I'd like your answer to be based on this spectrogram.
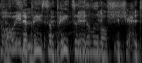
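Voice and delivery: loud, very high-pitched ranting outburst. Joking about a noisy birthday party guest: Mel Gibson rant voice. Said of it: "You sound like Mel Gibson".

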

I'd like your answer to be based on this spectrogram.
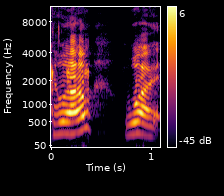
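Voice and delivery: mock fed-up, disdainful tone. Imitating Banana answering a phone call: imitating Banana's disdainful answer. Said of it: "Banana responds to him with such disdain".

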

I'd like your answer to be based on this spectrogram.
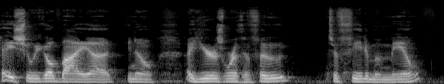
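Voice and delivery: usual speaking voice

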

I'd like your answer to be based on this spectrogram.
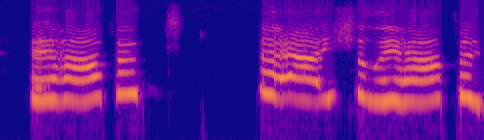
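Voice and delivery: mock overjoyed sobbing, very high, tearful. Recalling watching a reunion in the ring, acting out crying with joy. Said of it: "tears streaming down my face and like proper crying going".

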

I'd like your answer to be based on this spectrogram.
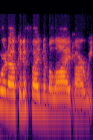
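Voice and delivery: put-on flat, expressionless delivery. Quoting a line from a promo with a straight-line emoji face, imitating Ronan's deadpan line reading. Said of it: "the two eyes and then it's the straight line".

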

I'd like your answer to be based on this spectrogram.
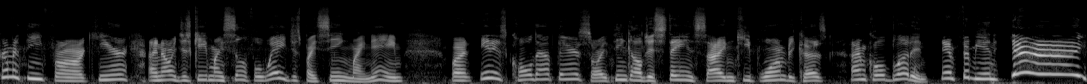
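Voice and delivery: loud squeaky voice with "yay" stretched long. Doing an impression for the others, introducing himself: Kermit the Frog voice. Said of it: "That was really good".

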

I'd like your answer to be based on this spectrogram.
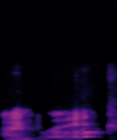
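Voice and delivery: hesitant, doubtful, unsure, questioning delivery. Host teases a new show member about how she said her name; imitating Brooke sounding unsure. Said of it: "you sounded very unsure".

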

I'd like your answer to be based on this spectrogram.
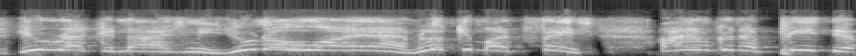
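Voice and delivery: drill instructor screaming, very high-pitched. Retelling a sergeant at the dorm door at night: imitating a screaming drill instructor. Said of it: "and just screaming at you".

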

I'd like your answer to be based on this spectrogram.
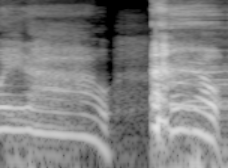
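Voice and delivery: very high, shrill, acted-out scream. Recapping a movie car chase, imitating Lana screaming out the window. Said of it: "she's screaming out the window".

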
